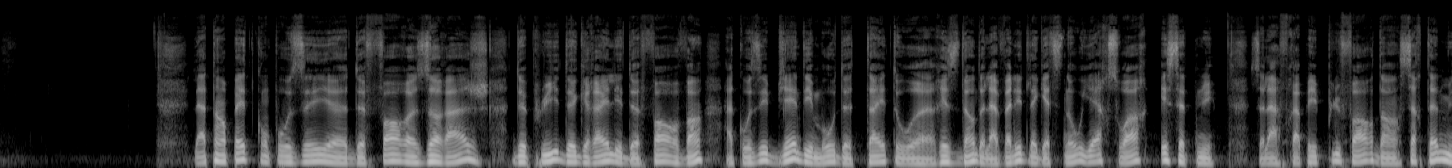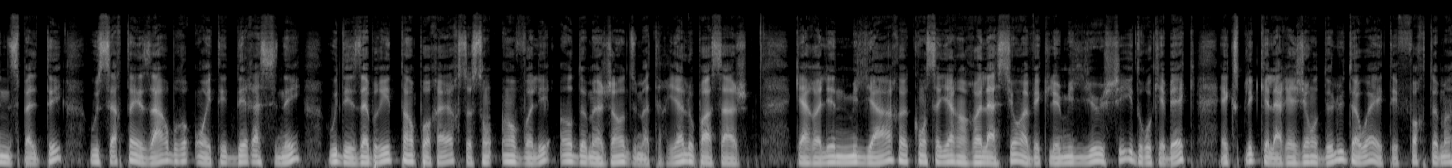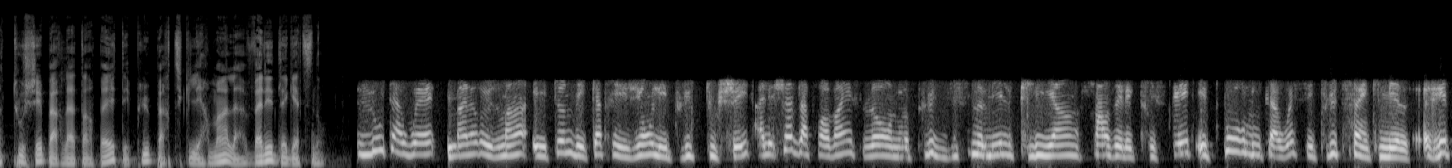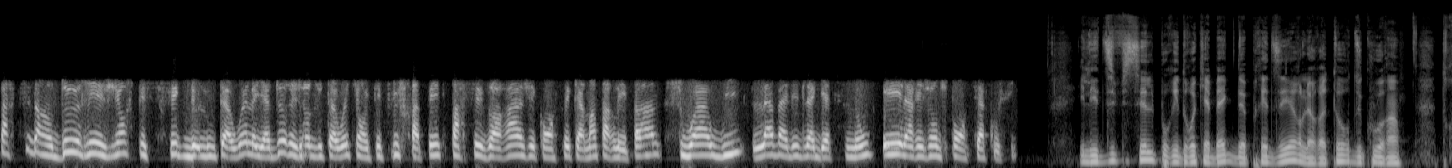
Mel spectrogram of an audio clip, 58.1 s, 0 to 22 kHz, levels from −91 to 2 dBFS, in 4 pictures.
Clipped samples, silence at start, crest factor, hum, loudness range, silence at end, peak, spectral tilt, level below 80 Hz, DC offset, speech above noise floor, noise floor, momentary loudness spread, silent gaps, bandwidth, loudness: under 0.1%; 1.95 s; 18 dB; none; 11 LU; 0.05 s; -6 dBFS; -6 dB/octave; -50 dBFS; under 0.1%; 56 dB; -81 dBFS; 13 LU; none; 16 kHz; -25 LUFS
